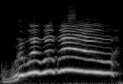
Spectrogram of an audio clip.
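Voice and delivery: very high, loud wooing; classic Joey woo. Acted. Host demonstrating the caller's catchphrase, high whoops. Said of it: "give us a classic".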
